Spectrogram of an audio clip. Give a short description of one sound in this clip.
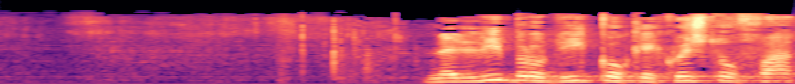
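Paper rustles near a microphone.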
